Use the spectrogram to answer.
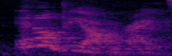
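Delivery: soft reassurance. A narrator's reading. Comforting friend.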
